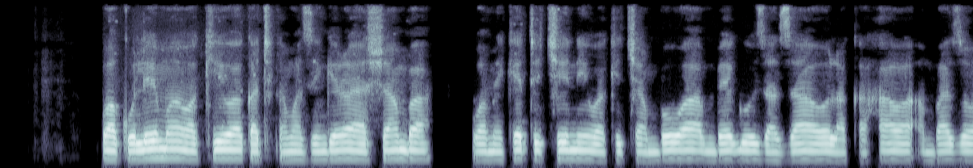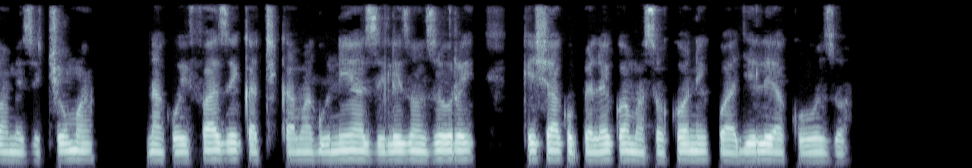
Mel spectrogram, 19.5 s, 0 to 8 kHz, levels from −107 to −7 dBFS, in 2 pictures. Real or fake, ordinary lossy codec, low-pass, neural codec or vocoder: real; MP3, 64 kbps; 7.2 kHz; none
